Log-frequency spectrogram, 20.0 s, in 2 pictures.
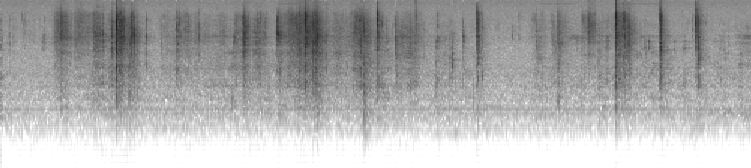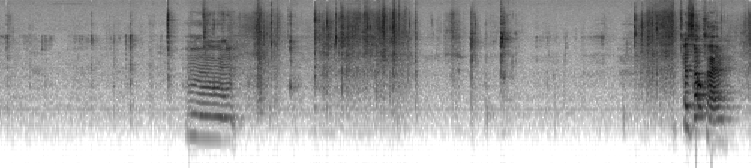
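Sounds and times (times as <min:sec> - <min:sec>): person chewing with crunches: 0:00.0 - 0:19.1
paper wrapper crinkling: 0:00.7 - 0:06.5, 0:07.1 - 0:08.9, 0:13.2 - 0:16.9, 0:18.4 - 0:20.0.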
